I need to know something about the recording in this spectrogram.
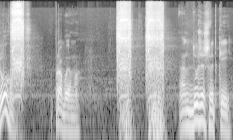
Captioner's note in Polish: dźwięk wkrętarki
